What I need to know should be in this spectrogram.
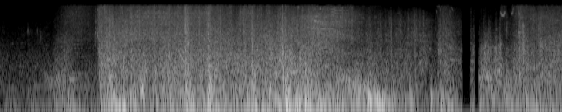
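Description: An explosion roars loudly.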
